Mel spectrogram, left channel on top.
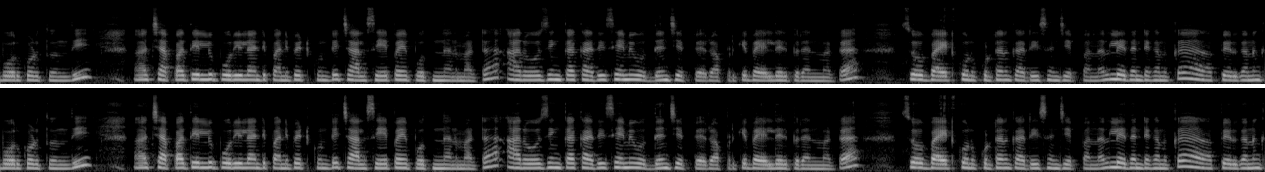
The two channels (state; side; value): normal; both; correlation 0.86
